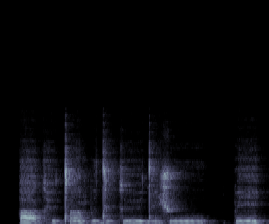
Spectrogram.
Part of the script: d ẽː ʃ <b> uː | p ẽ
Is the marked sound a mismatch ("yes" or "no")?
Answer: yes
